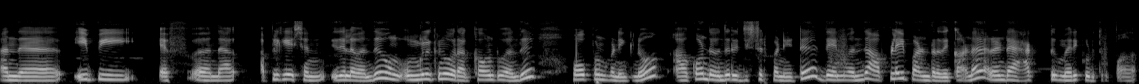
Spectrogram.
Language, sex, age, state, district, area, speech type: Tamil, female, 18-30, Tamil Nadu, Chennai, urban, spontaneous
